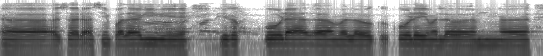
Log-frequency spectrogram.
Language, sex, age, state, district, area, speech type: Dogri, male, 18-30, Jammu and Kashmir, Udhampur, rural, spontaneous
